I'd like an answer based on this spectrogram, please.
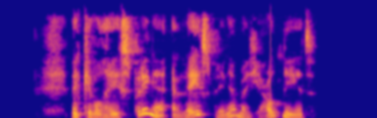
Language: Western Frisian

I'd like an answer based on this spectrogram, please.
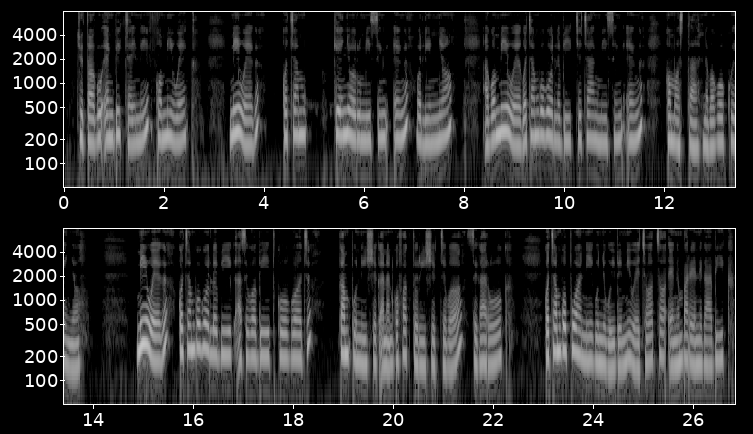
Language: Kalenjin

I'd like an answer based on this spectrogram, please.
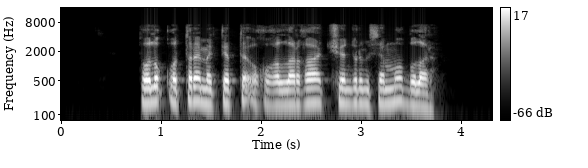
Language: Uyghur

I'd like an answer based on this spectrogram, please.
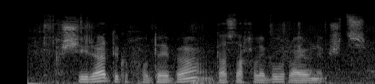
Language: Georgian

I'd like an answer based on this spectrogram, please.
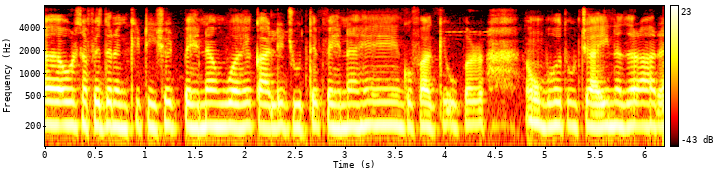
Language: Hindi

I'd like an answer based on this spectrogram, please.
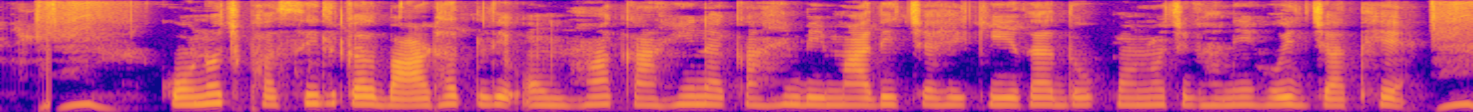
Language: Chhattisgarhi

